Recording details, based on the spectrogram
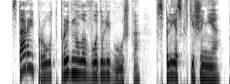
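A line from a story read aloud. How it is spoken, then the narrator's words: Whispered. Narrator (Russian): прошептала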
